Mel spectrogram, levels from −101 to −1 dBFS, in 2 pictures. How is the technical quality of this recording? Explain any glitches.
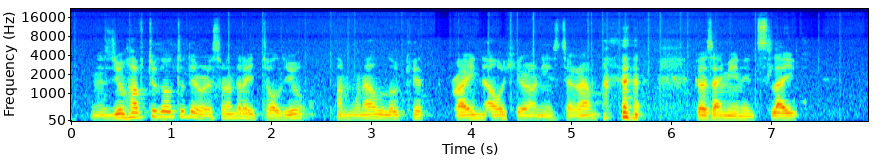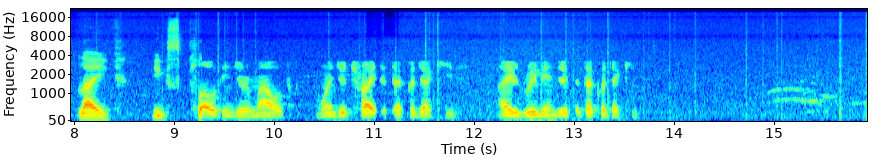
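The recording has two kinds of glitches: brief dips in the speech and a stretch where the sound turns narrow and dull.

Speech suppressed in double talk occurs at 3.64 to 3.84 s, 7.45 to 7.5 s, 7.99 to 8.05 s and 11.02 to 11.14 s. The speech briefly drops, by about 10 to 20 dB. This is likely an echo canceller mistaking overlapping talk for echo and turning both down.

Input switched to a poorer device is heard from 9.27 to 13.79 s. The speech loses its high end and becomes dull and boxy. It gets a few decibels quieter, with a faint new noise floor. There is no gap at the switch. A likely cause is a change to a lower-quality microphone or headset profile.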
